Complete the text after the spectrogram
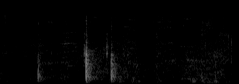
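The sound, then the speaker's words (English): An equation is written on the board during a lecture on incremental analysis, giving a few faint taps and scratchy strokes that are sparse and quiet. “I'm just writing that equation up there.”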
